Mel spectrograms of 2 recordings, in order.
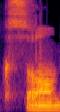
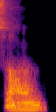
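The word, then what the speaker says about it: Csom: Maybe I'm pronouncing, maybe it's Som. It's not Ksom, it's Som. Yes, knight a3, it was played c5, knight takes c4.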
